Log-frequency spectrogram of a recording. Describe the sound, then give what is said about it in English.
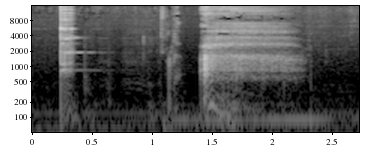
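Two men toast with bubbly drinks in a closet: glasses clink together, a bright ringing tap, followed about a second later by another sharp clink and a soft, breathy hiss that trails off. “Just a couple of buds in a closet with some suds. Cheers. Cheers.”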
